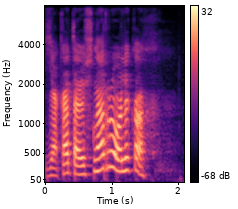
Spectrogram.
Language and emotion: Russian, positive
